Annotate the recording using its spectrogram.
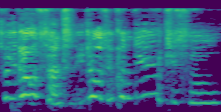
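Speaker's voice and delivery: put-on very high woman's voice. A man performing both sides of a dialogue, doing a woman's voice. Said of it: "try to do a woman's voice".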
